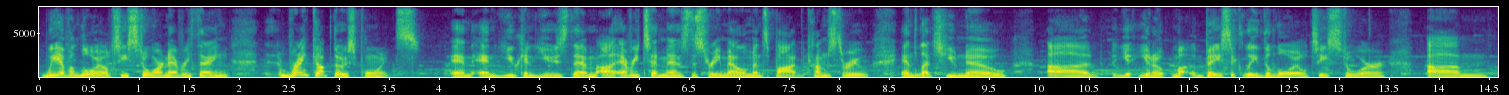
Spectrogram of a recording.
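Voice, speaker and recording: A man's voice: a little high, steady tone, a little slow, soft background music. A man chatting casually on a live game stream, slangy and repeating himself. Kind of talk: casual live-stream chat while gaming.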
